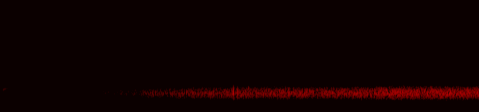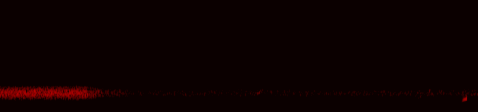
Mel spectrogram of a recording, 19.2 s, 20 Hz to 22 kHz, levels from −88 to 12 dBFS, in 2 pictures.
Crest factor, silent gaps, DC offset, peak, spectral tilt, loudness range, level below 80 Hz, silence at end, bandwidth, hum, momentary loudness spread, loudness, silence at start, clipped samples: 20 dB; none; under 0.1%; -52 dBFS; -3 dB/octave; 3 LU; under -90 dBFS; 0 s; over 20 kHz; none; 3 LU; -67 LUFS; 0 s; under 0.1%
